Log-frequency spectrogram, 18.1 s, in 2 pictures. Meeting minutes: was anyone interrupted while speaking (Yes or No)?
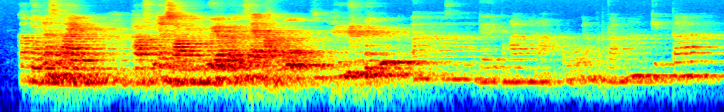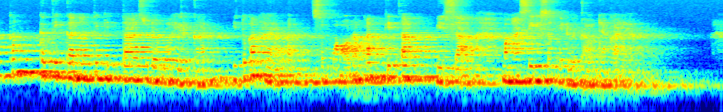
Yes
